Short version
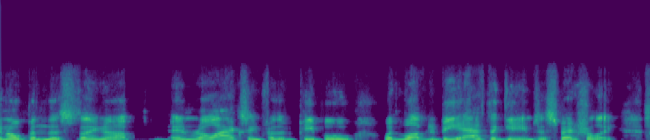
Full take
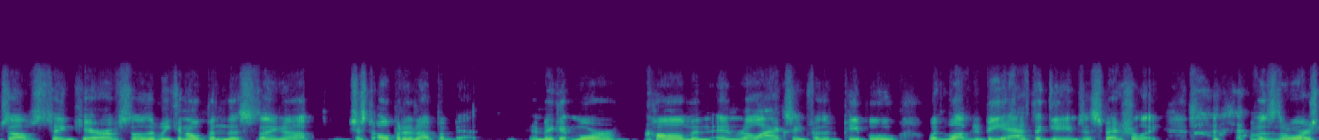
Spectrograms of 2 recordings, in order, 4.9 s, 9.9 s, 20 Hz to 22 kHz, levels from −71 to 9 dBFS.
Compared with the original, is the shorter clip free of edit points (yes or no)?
no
